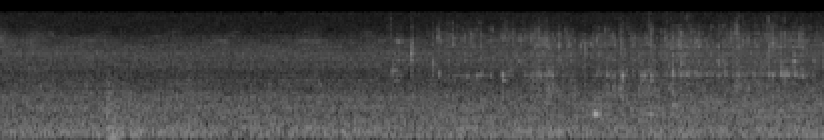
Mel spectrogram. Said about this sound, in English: let me fill this up with some coolant.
